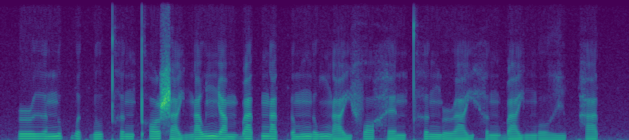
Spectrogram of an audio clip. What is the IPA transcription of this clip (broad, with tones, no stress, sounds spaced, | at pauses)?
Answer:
ɹ ɨ˧ ə̯ n u˦˥ p̚ w ə˨˩ k̚ l u˧˥ t̪ʰ ə˧ ŋ t̪ʰ ɔ˧˥ ʂ a˨˩˨ j ŋ a˧˥ w ɲ a˧ m ɓ a˦˥ t̚ ŋ a˦˥ t̚ ʔ ə˧˥ m ŋ ə˧˥ w ŋ aː˨˩˨ j f ɔ˧ h ɛ˨˩ n t̪ʰ ə˧ ŋ ɹ a˨˩˦ j h ə˧ ŋ ɓ a˧ j ŋ o˨˩ ɣ i˨˩ p̚ h a˦˥ t̚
